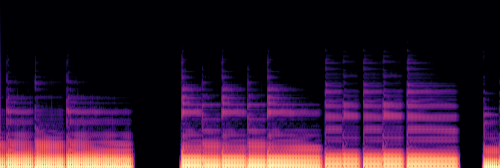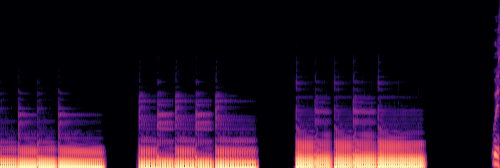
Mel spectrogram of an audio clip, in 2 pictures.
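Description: Ample Bass P Lite II sampled electric bass guitar playing about six short phrases of quickly repeated low notes, each lasting a second or so with brief gaps between. The rapid double and triple notes come from the plugin's single-note-repeat articulation.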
